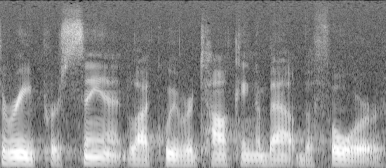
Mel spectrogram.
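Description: A man's fairly low voice at a very slow pace. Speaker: guest preacher. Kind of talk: sermon. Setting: church.

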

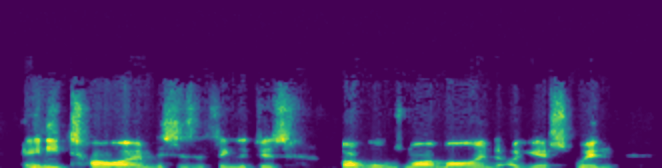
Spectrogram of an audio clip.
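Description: Pitch swings very widely as this man talks. His pace stays moderate. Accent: Australian. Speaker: entrepreneur and motivational speaker. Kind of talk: interview.

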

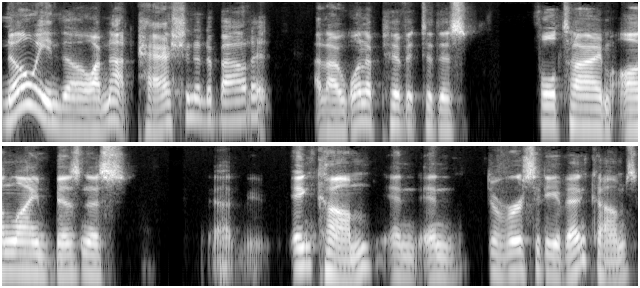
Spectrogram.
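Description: In a very clean recording with a silent background and a dry, close sound with no echo, a man with an ordinary speaking voice talks at a moderate pace in a medium pitch with lively intonation. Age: 50s. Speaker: entrepreneur and army veteran. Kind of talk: interview.

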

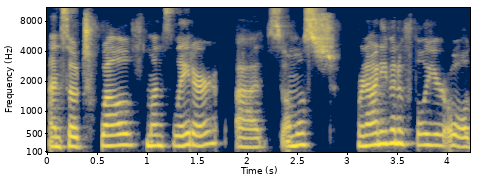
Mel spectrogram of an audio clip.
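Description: This is a plain, everyday voice of a woman with an American accent, pitched fairly high, with fairly even intonation. She speaks at a moderate pace over a quiet background. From Minnesota. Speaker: online business coach and Etsy seller. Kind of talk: interview.

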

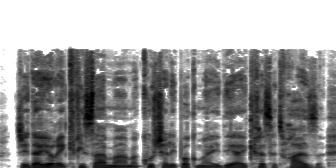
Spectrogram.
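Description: A woman's dark, mellow voice at medium pitch, fairly quick, with ordinary pitch variation, on a very clean recording against a silent background. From Quebec. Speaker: business owner. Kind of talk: interview.

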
